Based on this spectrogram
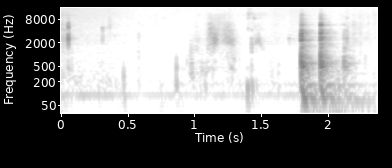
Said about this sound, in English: Definitely need another sip of drink. Mm.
